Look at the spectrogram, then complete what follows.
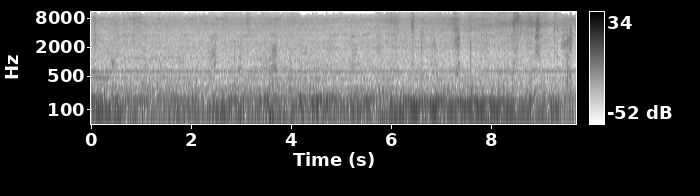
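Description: Steady low mechanical hum with a thin constant whine above it, with scattered light clicks and scuffs from two dogs wrestling.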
